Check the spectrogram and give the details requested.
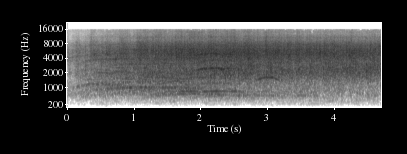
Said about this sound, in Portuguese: As meninas aplaudem.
